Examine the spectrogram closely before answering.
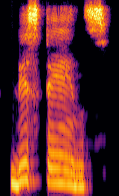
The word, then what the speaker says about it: distance: एन को आधा न पढ़ना है, सी का उच्चारण से करते हैं। टेंस, डिस्टेंस, डिस्टेंस होता है दूरी, डिस्टेंस दूरी।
